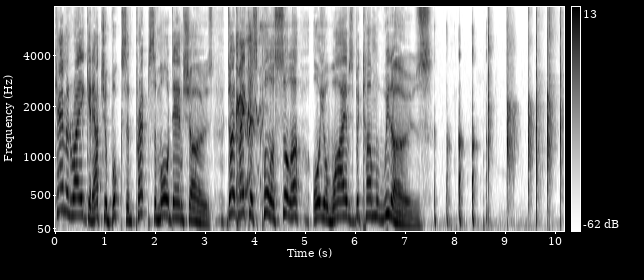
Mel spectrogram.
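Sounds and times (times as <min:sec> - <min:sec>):
speech: 0:00.0 - 0:08.2
laughter: 0:03.5 - 0:04.5
applause from a small group: 0:08.6 - 0:10.1.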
